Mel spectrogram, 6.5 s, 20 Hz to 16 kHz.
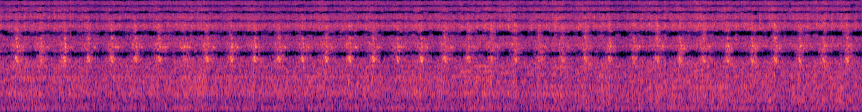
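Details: Unidentified ticking from a Chevrolet LT1 engine at idle with a couple of small revs. It is a regular, fairly even metallic tick around three per second, riding high over the idle.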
